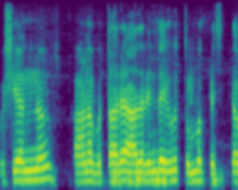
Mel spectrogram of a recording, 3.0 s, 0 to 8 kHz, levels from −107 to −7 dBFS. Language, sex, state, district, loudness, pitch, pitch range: Kannada, male, Karnataka, Bellary, -18 LUFS, 150 Hz, 145-155 Hz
